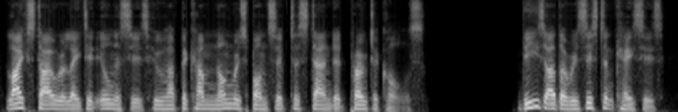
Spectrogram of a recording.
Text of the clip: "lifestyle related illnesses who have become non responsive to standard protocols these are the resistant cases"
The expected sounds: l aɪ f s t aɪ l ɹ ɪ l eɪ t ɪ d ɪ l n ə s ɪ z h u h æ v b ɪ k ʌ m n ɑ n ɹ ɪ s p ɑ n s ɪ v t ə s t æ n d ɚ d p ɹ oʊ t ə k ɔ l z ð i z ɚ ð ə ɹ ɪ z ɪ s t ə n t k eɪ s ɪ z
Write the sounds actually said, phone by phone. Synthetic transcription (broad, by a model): l aɪ f s t aɪ l ɹ ɪ l eɪ t ɪ d ɪ l n ə s ɪ z h u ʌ v b ɪ k ʌ m n ɑ n ɹ ɪ s p ɑ n s ɪ v t ə s t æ n d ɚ d p ɹ oʊ t ə k ɔ l z ð i z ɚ ð ə ɹ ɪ z ɪ s t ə n k eɪ s ɪ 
